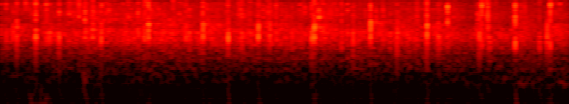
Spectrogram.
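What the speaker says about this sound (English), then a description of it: "Y'all give him a round of applause." An audience at a breakfast event applauds, with scattered close claps popping over a softer, fairly quiet wash of clapping that continues steadily.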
